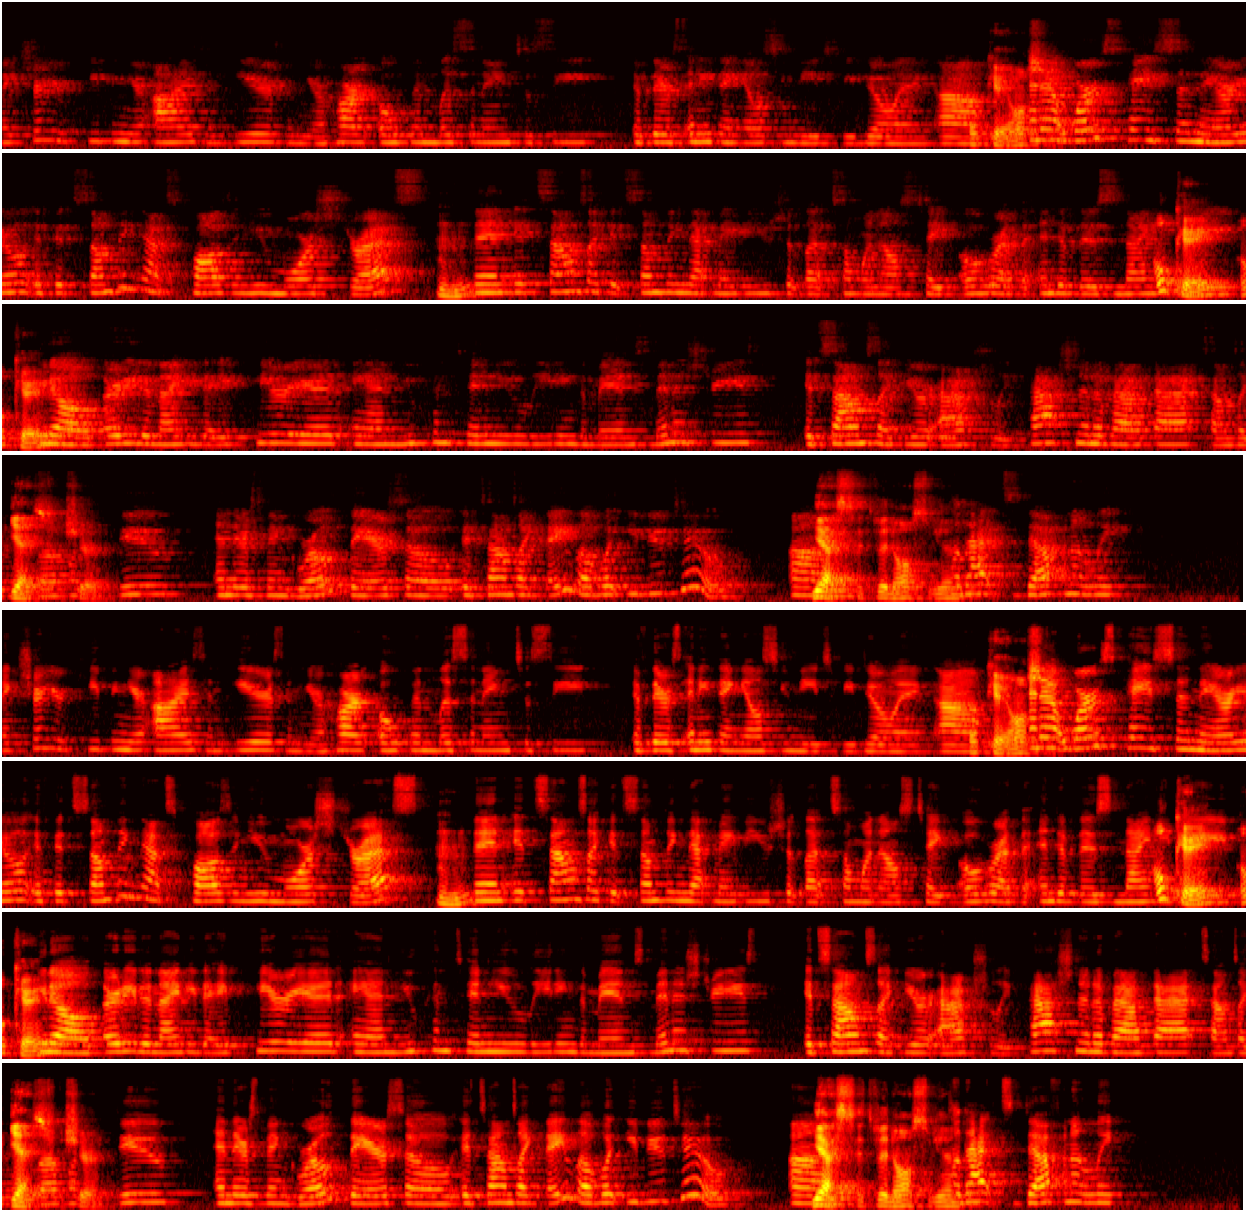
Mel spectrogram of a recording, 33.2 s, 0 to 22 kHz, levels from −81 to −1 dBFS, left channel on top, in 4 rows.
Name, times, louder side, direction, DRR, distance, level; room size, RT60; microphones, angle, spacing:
voice 1, 0.0-3.4 3.7-3.9 4.2-6.5 6.8-11.0 11.4-16.5 16.8-21.6 21.9-25.3 25.7-26.0 26.3-29.7 30.1-30.5 31.2-32.3, right 4 dB, 65° right, 6 dB, 1.4 m, -36 dB
voice 2, 6.6-6.9 11.2-11.4 16.0-16.9 24.9-25.5 30.3-31.3, right 5 dB, 35° right, 11 dB, 0.7 m, -29 dB
10.0 x 8.9 x 6.4 m, 0.68 s
head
